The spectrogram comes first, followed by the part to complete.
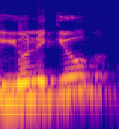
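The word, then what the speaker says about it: unique: ही is blank यूनिक्यू person. यूनिक्यूब बोलेंगे तो हिंदी में क्या? य से स्टार्ट हो रहा है।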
